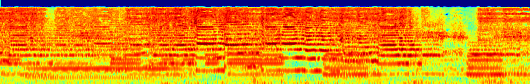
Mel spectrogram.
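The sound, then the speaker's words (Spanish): A truck horn blares as the truck approaches. It is a loud, sustained honk of layered, shifting tones over rumbling road noise, and it fills the whole clip. “¡Viene un camión!”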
